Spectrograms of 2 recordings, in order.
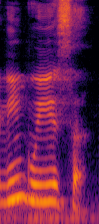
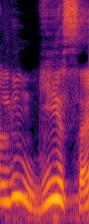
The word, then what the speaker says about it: linguiça: A reforma ortográfica eliminou o trema, então não tem mais trema, mas o U continua sendo pronunciado. Você não deve nunca falar linguiça, hein? Olha lá, hein? Não existe linguiça.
